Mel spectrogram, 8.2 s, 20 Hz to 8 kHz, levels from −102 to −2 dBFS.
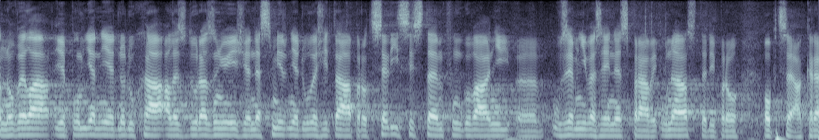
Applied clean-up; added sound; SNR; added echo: none; none; none; none.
